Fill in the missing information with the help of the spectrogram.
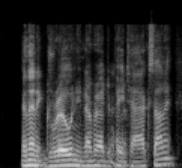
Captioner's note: cohost laughing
